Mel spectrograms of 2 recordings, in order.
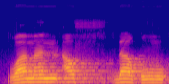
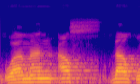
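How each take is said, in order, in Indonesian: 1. Bunyi s di 'asdaqu' itu tebal. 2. Bunyi s di 'asdaqu' itu tebal.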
